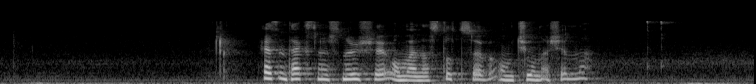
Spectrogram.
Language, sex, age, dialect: Faroese, female, 36-60, Suðurstreymoy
